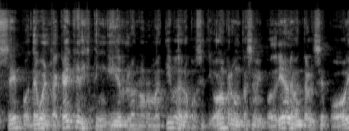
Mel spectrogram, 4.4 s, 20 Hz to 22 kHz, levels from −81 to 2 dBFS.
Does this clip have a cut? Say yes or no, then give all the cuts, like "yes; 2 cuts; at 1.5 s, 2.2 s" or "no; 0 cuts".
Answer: no; 0 cuts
